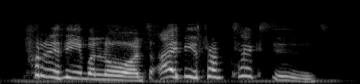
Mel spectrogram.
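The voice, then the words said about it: Bad put-on accent. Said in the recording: “I don't know what accent I'm doing. I just know it's bad.”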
